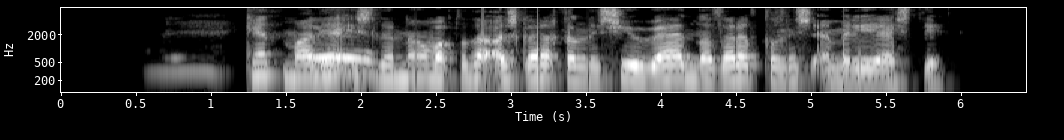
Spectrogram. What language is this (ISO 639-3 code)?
uig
